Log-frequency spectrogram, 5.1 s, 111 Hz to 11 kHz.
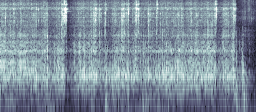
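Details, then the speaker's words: Murray riding mower transmission, bottom cover off, turned by hand: dry irregular rattle and grind inside the case; something broke free inside the roughly 2-year-old transmission, acting up in third gear, chipped gear suspected. "It's not a belt. I pulled the bottom cover off. Bruce, you want to give that a spin? Something broke free inside that transmission. I can hear it grinding."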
